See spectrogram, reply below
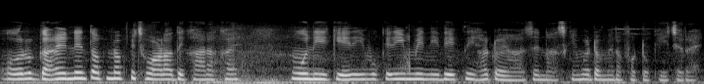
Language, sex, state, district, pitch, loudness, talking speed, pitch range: Hindi, female, Haryana, Charkhi Dadri, 235 Hz, -16 LUFS, 255 wpm, 220-250 Hz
